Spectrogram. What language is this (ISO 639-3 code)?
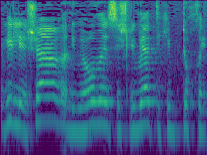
heb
